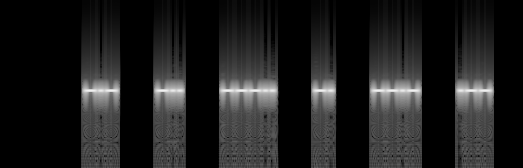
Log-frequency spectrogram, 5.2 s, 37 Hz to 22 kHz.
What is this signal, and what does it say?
Morse code, heard as a keyed tone, about 34 wpm, spaced as for 16 wpm, 700 Hz. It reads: KD8NQW
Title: USA Call Signs - 6 Characters - 4x Character Spacing - 35wpm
